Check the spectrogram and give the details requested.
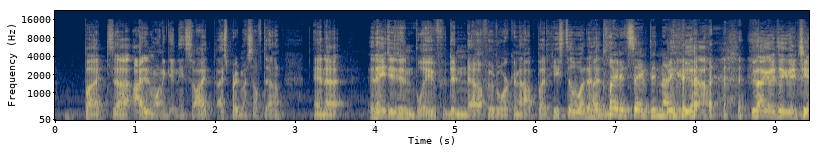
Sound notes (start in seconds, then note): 7.6 laughs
